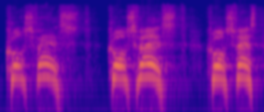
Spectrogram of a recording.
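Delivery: insistent retold shout; crowd crying out. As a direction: call out the demand like an angry crowd. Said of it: "Og så roper de ut".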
